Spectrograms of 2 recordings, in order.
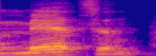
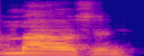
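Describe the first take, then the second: First: The first vowel is unlike the one in marzipan. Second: The first vowel is like the one in marzipan. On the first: The speaker calls it right. "which apparently is how you're supposed to pronounce it" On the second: The speaker calls it wrong. "like uncultured swines like me have been pronouncing it"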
